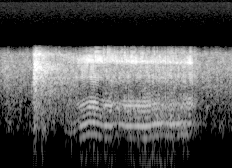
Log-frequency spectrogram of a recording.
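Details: Loud snoring: a single drawn-out, rough, buzzing breath with a vibrating tone lasting about two seconds, with music and applause in the background.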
